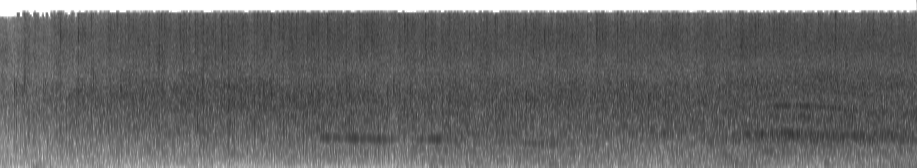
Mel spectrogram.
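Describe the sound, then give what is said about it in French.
Audience applause builds into an ovation: dense, steady clapping that holds at an even, fairly loud level for the whole stretch and never breaks into separate claps. “Cette ovation pourrait être la vôtre.”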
